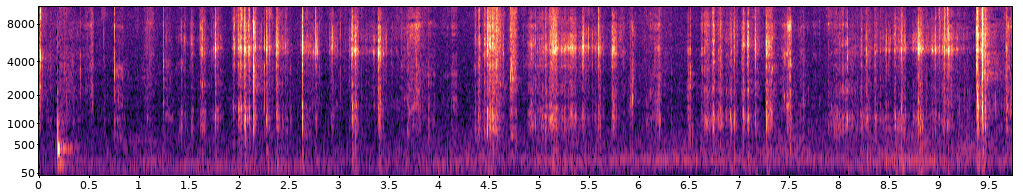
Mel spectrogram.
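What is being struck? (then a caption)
Bar of soap scraped with a metal blade. A metal blade scrapes thin curls from a solid marbled yellow-white soap bar held at the fingertips. The result is a quiet run of soft, dry scratching and crunching strokes with bright edges, each one brief with no ring, and a few louder scrapes stand out along the way.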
